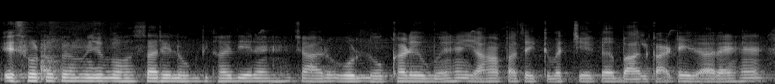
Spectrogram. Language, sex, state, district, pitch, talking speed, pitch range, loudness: Hindi, male, Madhya Pradesh, Umaria, 145 Hz, 210 wpm, 140-150 Hz, -20 LUFS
